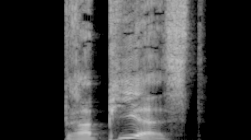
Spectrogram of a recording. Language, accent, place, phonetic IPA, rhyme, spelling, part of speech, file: German, Germany, Berlin, [dʁaˈpiːɐ̯st], -iːɐ̯st, drapierst, verb, De-drapierst.ogg
- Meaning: second-person singular present of drapieren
